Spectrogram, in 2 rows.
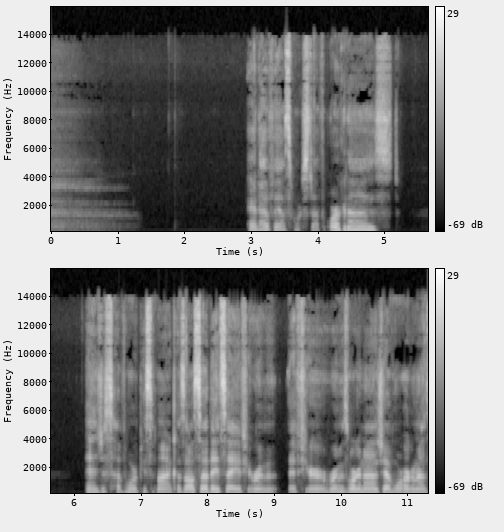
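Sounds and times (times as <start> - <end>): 
deep breath let out as a soft breathy sigh: 0.0 - 1.3
speech: 3.0 - 5.2, 6.2 - 11.3.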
